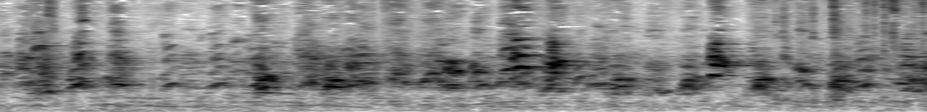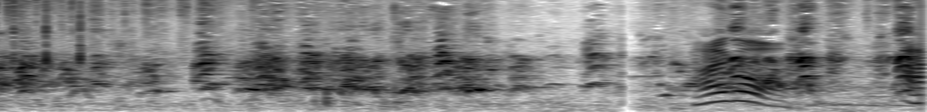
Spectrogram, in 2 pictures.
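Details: Tosa dogs during exercise time at the Dandelion Shelter, an abandoned-dog shelter in Yangsan, South Korea: many dogs barking and yelping together, with one rising-and-falling whine near the end.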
